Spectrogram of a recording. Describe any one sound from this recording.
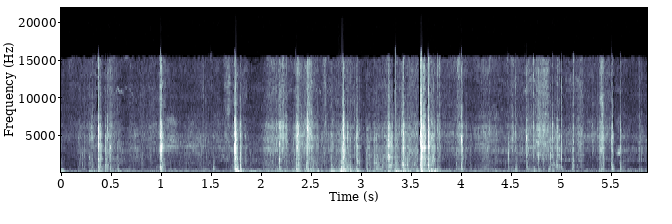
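A cardboard box rustles as hands rummage inside it.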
